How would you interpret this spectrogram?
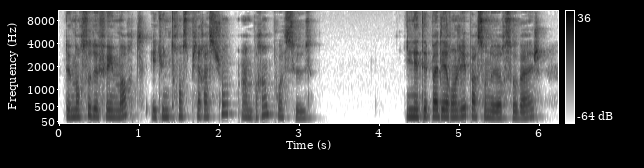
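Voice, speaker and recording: A woman reading a scripted story aloud as an expressive narrator. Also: medium pitch. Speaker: podfic reader.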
